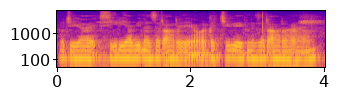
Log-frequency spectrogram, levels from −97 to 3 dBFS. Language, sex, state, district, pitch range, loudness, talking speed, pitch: Hindi, male, Arunachal Pradesh, Papum Pare, 115-120 Hz, -18 LUFS, 210 wpm, 115 Hz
